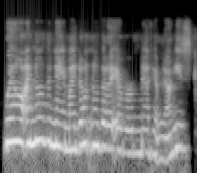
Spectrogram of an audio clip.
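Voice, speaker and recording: A woman's voice: fairly high pitch, a little fast. A woman vocalist with a light voice, chatting enthusiastically as a guest over a video call. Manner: animated, enthusiastic, laughs often. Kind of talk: casual interview chat.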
